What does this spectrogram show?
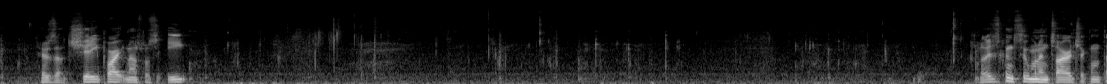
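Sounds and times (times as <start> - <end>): person chewing crunchy fried chicken: 1.4 - 9.9.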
